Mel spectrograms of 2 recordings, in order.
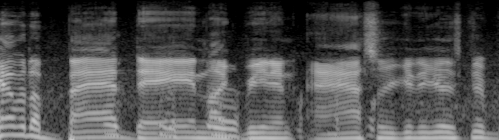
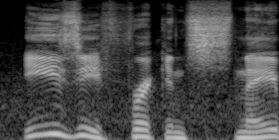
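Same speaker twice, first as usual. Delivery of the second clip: usual speaking voice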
